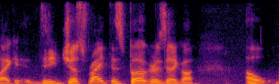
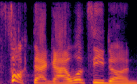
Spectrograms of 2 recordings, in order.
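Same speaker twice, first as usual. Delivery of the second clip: play-acted, exaggerated angry tone, dismissive; 3 semitones higher than usual. Co-host imitating his own usual reaction to interview guests, mock-angry tone. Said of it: "just an angry tone".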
